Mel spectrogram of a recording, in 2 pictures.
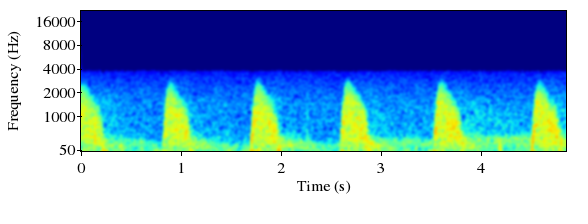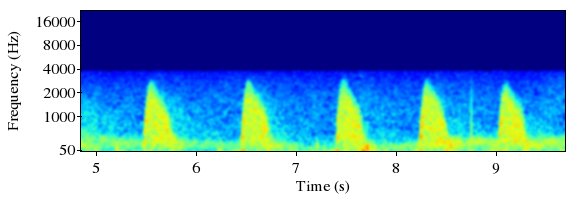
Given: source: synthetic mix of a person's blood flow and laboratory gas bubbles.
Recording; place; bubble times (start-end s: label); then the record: Doppler ultrasound of blood flow; subclavian vein
no bubbles
From the record:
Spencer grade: 0 (complete lack of bubble signals)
